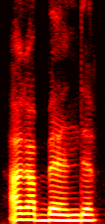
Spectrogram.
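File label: "agabbende", lingua sarda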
